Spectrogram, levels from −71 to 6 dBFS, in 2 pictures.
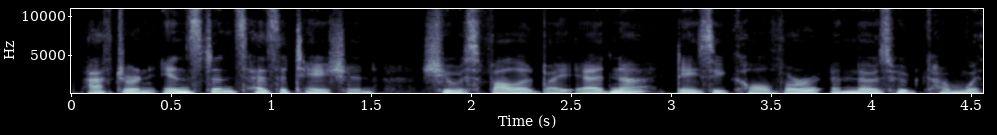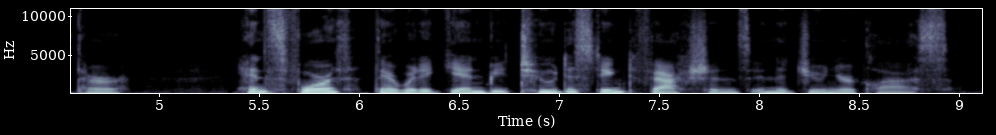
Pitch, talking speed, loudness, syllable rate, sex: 200 Hz, 195 wpm, -17 LUFS, 6.1 syllables/s, female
